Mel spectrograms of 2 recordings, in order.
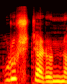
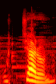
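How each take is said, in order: First: The word is said as 'urushcharan'. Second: The word is said as 'uccharan'. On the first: The speaker calls it wrong. "উরুশ্চারণ নয়" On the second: The speaker calls it right. "কিন্তু কথাটা উচ্চারণ"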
